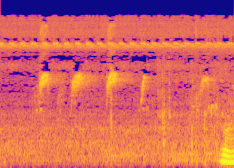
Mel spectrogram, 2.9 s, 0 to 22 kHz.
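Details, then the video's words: Red-whiskered bulbul, a wild bird trapped for fighting, gives a few separate clear upslurred whistled notes about every half second, then a man starts talking at the end. "Bổi Cực Lì Sau Gần 2 Tháng 2 Ae Thay Nhau Bẫy.Đã Về Đội/Ché Đè/Bung Xoè/Cực Mau Mỏ Giọng To Chuông"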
